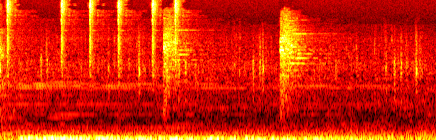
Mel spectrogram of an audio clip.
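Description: Soft menu clicks tick quickly one after another.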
